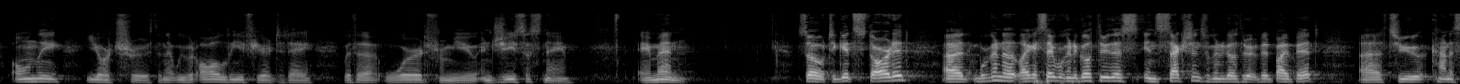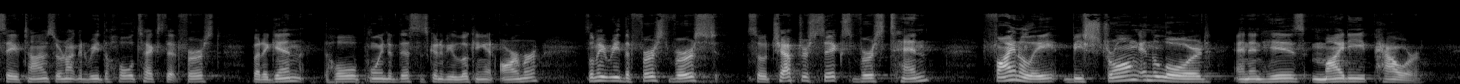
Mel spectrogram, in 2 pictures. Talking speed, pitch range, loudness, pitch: 210 wpm, 120-145 Hz, -26 LUFS, 130 Hz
